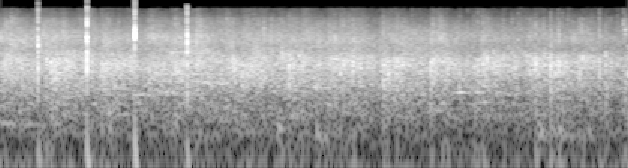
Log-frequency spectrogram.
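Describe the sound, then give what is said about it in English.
Sustained applause from an audience, dense steady clapping at an even level, with a few sharper individual claps standing out near the start. “I want to give these guys one more round of applause.”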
